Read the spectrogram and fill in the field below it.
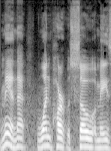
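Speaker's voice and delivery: ordinary talk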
